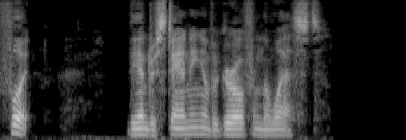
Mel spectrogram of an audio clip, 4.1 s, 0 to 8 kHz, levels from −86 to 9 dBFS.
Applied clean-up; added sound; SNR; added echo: neural mask model Resemble Enhance denoiser.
